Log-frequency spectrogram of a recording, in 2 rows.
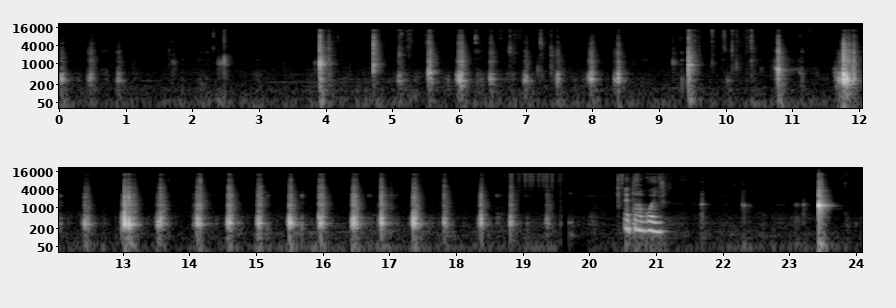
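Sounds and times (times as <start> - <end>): chalk being bitten and chewed: 4.0 - 8.5, 9.2 - 19.6.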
